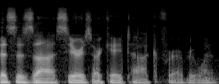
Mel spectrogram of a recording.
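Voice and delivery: radio announcer voice. A co-host announcing the show's name, in NPR voice. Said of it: "almost like an NPR voice you had".

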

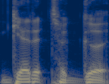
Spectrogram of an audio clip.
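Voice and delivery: ordinary talk, nothing marked

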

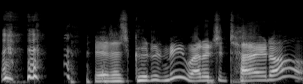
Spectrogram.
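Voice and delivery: slow, lumbering big ox voice.

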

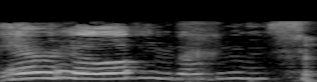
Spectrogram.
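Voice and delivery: very high, earnest, pleading tone. Joking about a film's emotional scene: Ben Affleck impression. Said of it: "do a Ben Affleck".

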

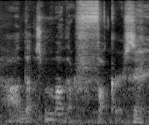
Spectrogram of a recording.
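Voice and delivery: hushed, breathy muttered curse, near whisper. Recalling Dad watching clips of past battles, retelling a mutter under his breath. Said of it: "under his breath".

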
